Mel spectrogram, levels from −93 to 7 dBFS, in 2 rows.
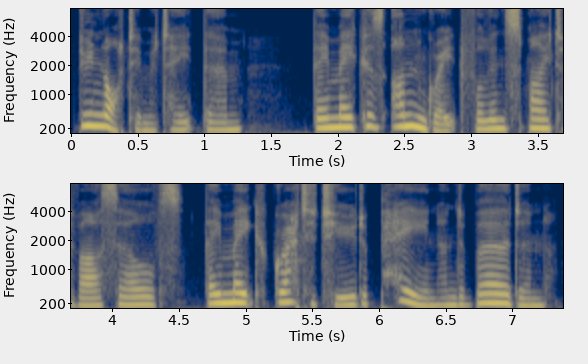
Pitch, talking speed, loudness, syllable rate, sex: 200 Hz, 160 wpm, -18 LUFS, 5.0 syllables/s, female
